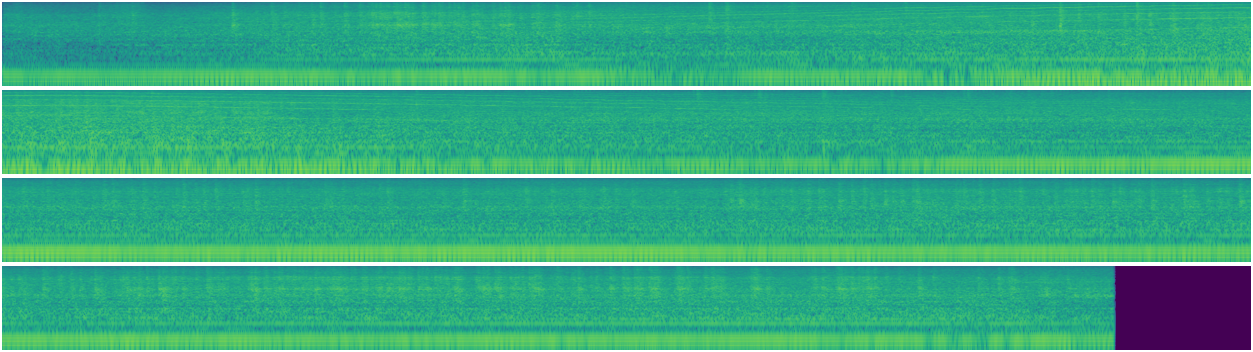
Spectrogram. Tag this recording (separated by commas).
Engine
